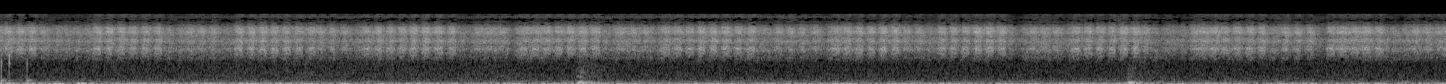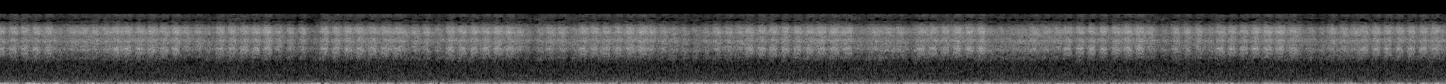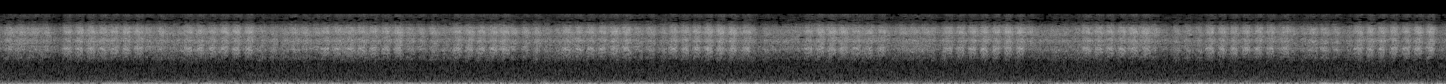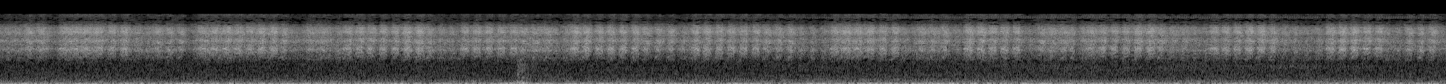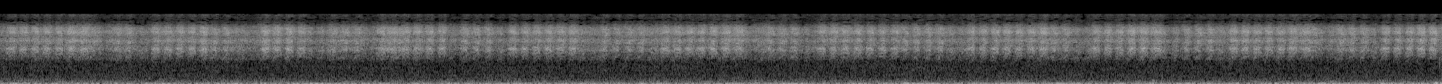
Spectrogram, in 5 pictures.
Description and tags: Arrow Rock Nocturne 05
Ambient recording of insects at night in Arrow Rock, Missouri, USA. Recorded July 2, 2012 using a Sony PCM-D50 recorder with built-in stereo mics. The insects are very loud through the night. The taller the trees, the thicker they seem to cluster. This is the biggest tree, and the loudest track recorded that night. Good separation of voices in stereo.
